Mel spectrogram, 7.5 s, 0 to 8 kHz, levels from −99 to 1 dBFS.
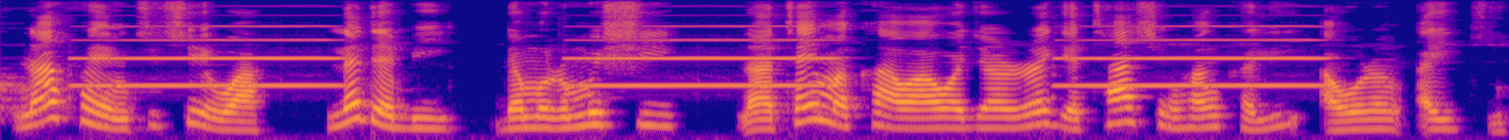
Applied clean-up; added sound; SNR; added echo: none; Wind instrument, woodwind instrument; 7 dB; none.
